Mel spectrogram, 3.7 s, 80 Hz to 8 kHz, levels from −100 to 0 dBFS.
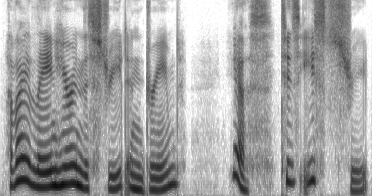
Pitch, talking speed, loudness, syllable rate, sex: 230 Hz, 210 wpm, -16 LUFS, 4.9 syllables/s, female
